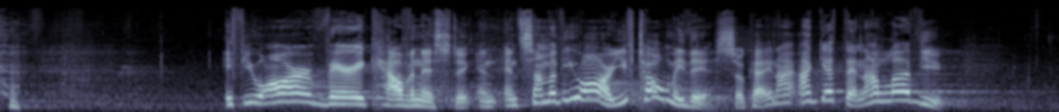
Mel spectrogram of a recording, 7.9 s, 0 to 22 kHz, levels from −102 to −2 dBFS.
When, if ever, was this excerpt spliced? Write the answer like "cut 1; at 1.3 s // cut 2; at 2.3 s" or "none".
none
